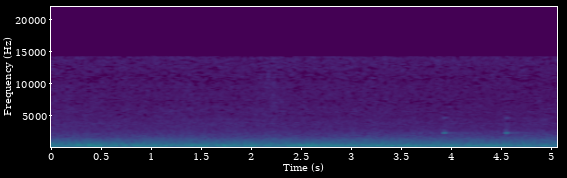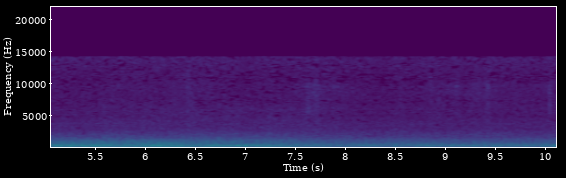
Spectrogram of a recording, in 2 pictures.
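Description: Tyres roar steadily on the road, heard from inside a car.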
